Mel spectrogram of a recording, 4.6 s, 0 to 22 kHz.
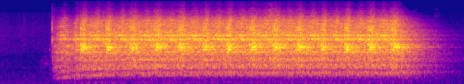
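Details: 40-year-old Bass Tracker outboard, sat for years, primed with fuel and water supplied: high buzzing whir with a steady pulse runs three seconds, then dies away with no firing; cranks but won't start.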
